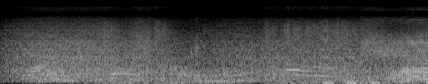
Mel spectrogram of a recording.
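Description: Monsters growl and roar nearby.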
